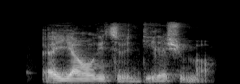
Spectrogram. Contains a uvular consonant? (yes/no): no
